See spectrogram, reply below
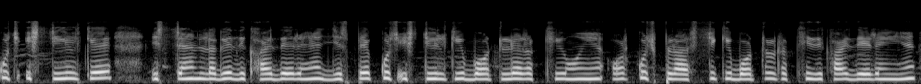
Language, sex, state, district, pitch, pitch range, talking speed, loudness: Hindi, female, Uttar Pradesh, Lucknow, 255 Hz, 245-270 Hz, 170 wpm, -14 LUFS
